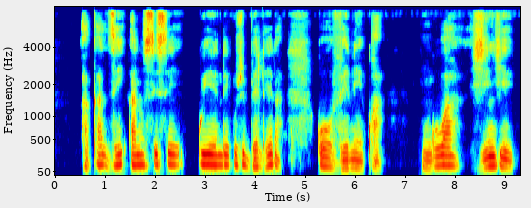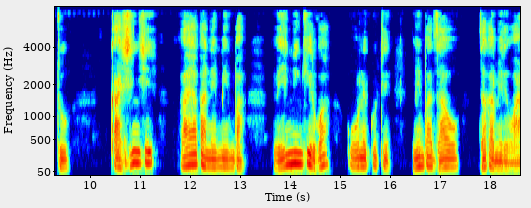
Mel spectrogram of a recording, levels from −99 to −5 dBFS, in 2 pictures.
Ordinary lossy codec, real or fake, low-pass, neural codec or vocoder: AAC, 32 kbps; real; 7.2 kHz; none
